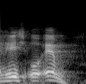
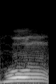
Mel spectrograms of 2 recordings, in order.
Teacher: Ha berbaris dhammah bunyi hu, bukan bunyi ho. Jadi bila bertemu mim jadi hum.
